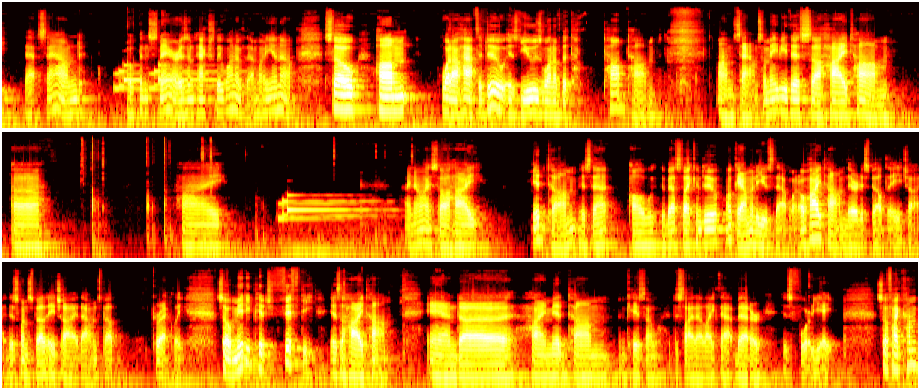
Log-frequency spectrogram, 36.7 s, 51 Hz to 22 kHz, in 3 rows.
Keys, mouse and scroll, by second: 1.2 s, 1.6 n, 13.5 ctrl+f, 14.2 h, 14.4 i, 14.9 space, 15.6 t, 35.2 BackSpace, 35.3 alt+Tab.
